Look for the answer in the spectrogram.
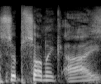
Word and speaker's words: Subsonic Eye: Ik vraag, dat dus, uh, zullen ze nooit zo Subsonic, hebben uitgesproken. – Subsonic Eye. – Subsonic dus Eye.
